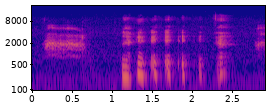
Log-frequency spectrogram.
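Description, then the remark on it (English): A cat named Junior lets out a low, growly yowl, broken into a run of rough, pulsing bursts for over a second, fairly loud, after a brief breathy rustle. “He sounds like Chewbacca. He's got a Chewbacca kind of sound.”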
